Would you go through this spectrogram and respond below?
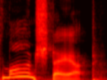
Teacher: It's Mondstadt. You just drop the D.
